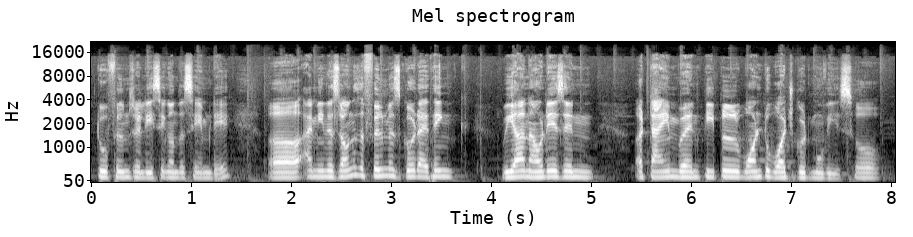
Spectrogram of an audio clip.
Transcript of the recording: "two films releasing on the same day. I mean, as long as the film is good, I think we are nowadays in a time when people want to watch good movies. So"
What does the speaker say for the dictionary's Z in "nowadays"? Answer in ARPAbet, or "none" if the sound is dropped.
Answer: Z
